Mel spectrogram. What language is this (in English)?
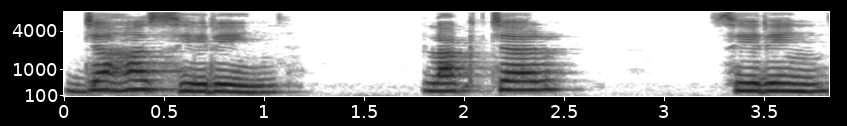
Santali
